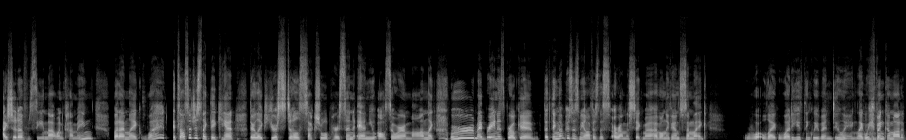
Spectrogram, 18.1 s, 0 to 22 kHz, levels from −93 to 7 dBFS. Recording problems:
thin; somewhat; fading below 400 Hz

